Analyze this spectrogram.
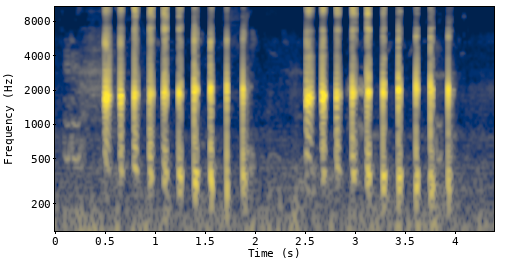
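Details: Pair of grey francolins calling: two bursts of about nine harsh, evenly spaced squawking notes, each burst lasting roughly one and a half seconds with a short pause between, over a quiet background.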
